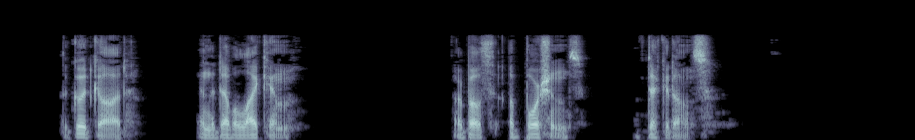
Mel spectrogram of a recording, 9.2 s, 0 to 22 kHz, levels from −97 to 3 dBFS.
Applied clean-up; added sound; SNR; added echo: none; none; none; none.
